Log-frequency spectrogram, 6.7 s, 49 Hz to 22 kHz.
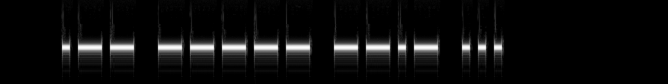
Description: Morse code, heard as a keyed tone, about 15 wpm, 700 Hz. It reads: W0QS
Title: USA Call Signs - 4 Characters - Repeated 3x - 15wpm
